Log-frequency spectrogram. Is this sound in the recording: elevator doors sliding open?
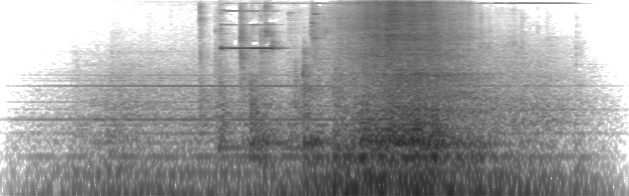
yes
